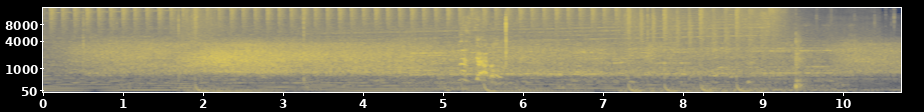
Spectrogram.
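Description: Background music with a beat, laid over a stadium crowd cheering that swells over the first two seconds and slowly dies down. A short shout is heard about five and a half seconds in.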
